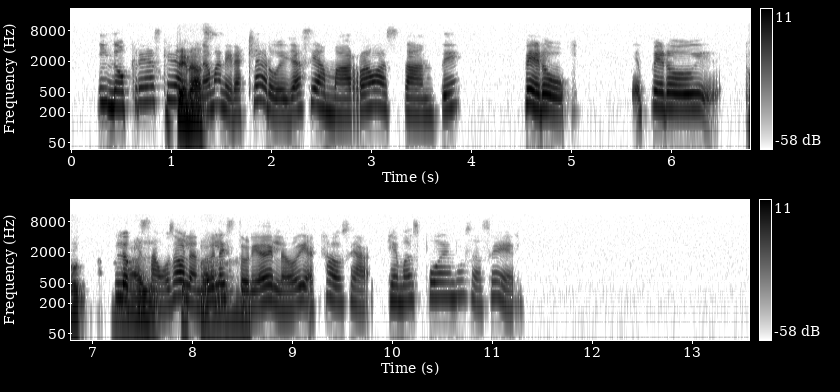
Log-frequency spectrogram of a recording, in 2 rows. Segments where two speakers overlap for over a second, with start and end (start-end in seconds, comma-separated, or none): 7.2-8.6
